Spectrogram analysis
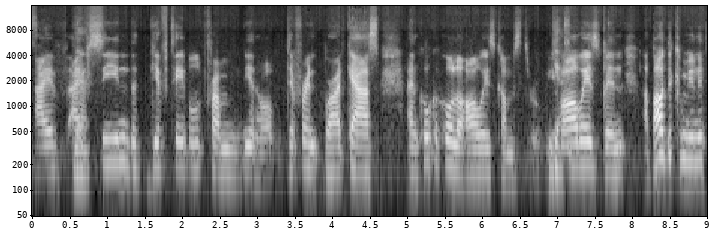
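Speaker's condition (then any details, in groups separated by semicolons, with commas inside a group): No condition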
